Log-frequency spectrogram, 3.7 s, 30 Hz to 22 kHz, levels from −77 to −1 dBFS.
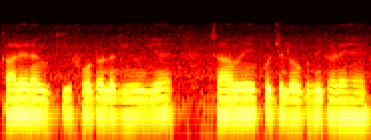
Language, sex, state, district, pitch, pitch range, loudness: Hindi, male, Chandigarh, Chandigarh, 105 Hz, 100-110 Hz, -14 LUFS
